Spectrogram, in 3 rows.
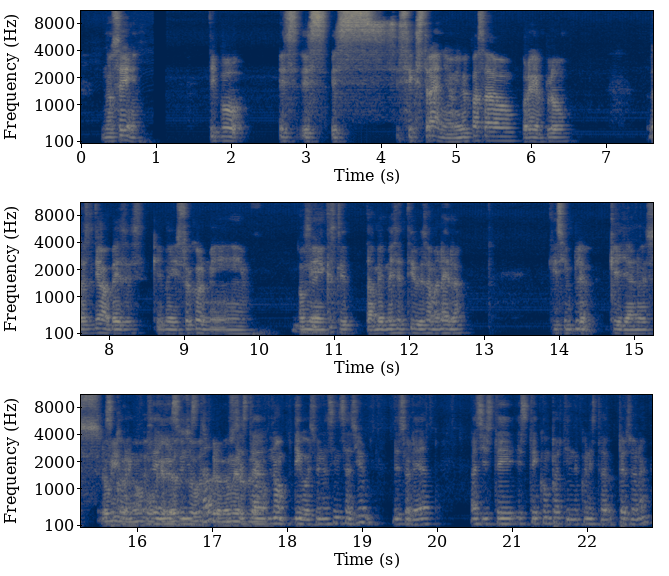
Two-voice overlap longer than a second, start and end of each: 15.5-17.8

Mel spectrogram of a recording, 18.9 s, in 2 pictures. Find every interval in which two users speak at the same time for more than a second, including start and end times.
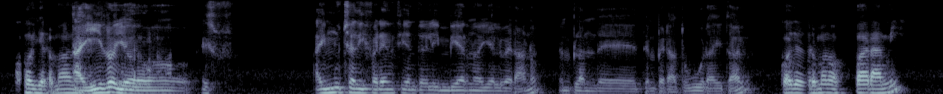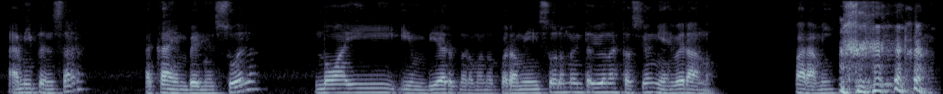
none

